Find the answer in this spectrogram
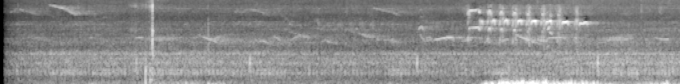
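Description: Small birds give faint, scattered chirps and short down-slurred whistles, then a quick run of about ten high, even notes just before the five-second mark. A low rumble starts at the same time and is louder than the birds.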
